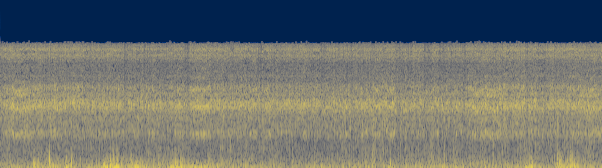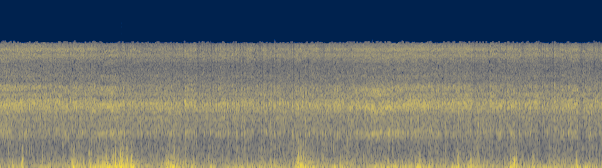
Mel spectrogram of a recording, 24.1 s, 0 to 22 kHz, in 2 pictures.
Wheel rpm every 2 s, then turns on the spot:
230, 230, 230, 230, 230, 230, 230, 230, 240, 220, 230, 230.
none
